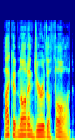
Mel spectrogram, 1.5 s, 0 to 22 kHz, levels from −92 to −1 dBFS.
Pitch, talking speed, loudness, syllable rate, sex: 140 Hz, 235 wpm, -17 LUFS, 6.2 syllables/s, male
